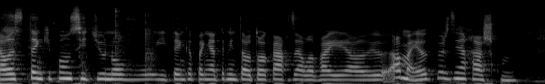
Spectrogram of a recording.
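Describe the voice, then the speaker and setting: A woman has a plain, everyday voice at a fairly high pitch. Her intonation is fairly even. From Portugal, Viseu. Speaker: business partner. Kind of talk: casual chat.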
